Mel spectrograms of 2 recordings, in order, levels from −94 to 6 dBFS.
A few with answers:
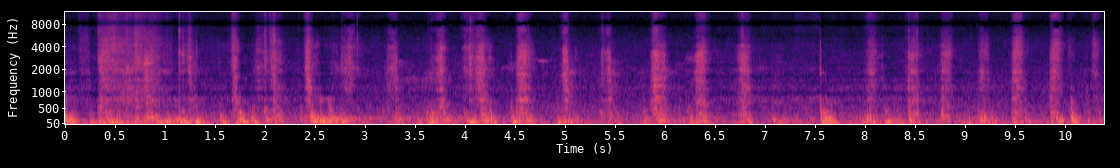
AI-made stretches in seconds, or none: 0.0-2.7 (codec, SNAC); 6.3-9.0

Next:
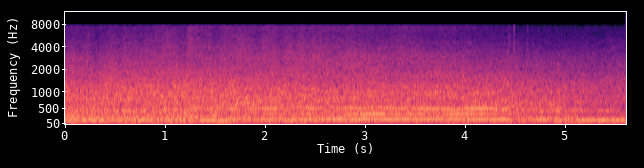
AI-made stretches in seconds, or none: 1.0-2.1 (codec, SNAC); 3.0-4.0

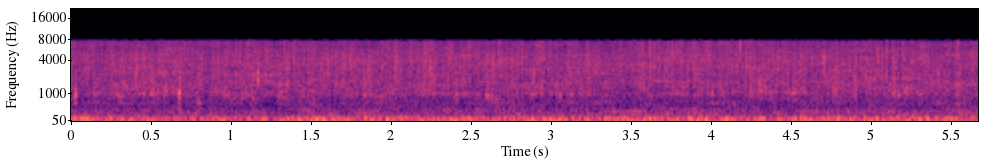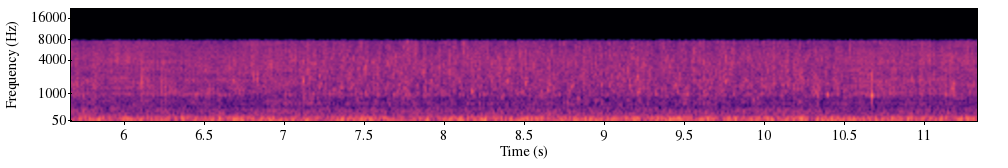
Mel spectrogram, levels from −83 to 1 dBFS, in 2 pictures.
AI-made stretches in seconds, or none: 0.0-7.1 (codec, SNAC); 10.5-11.3

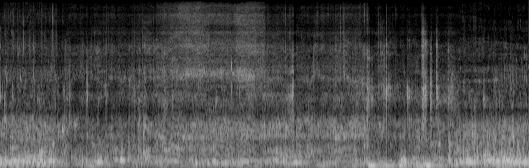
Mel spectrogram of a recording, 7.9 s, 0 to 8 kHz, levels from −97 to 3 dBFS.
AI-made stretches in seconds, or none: 1.0-3.1 (codec, SNAC); 3.7-6.9

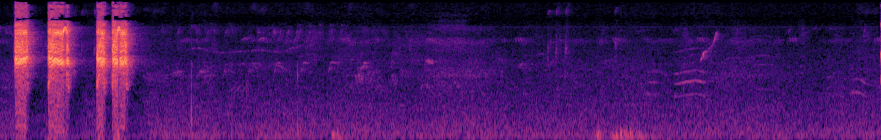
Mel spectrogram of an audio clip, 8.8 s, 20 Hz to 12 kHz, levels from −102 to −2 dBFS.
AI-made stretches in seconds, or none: none

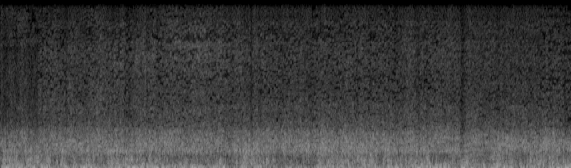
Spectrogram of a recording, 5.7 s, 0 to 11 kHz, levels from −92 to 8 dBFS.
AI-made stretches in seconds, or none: 4.4-5.0 (codec, SNAC)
